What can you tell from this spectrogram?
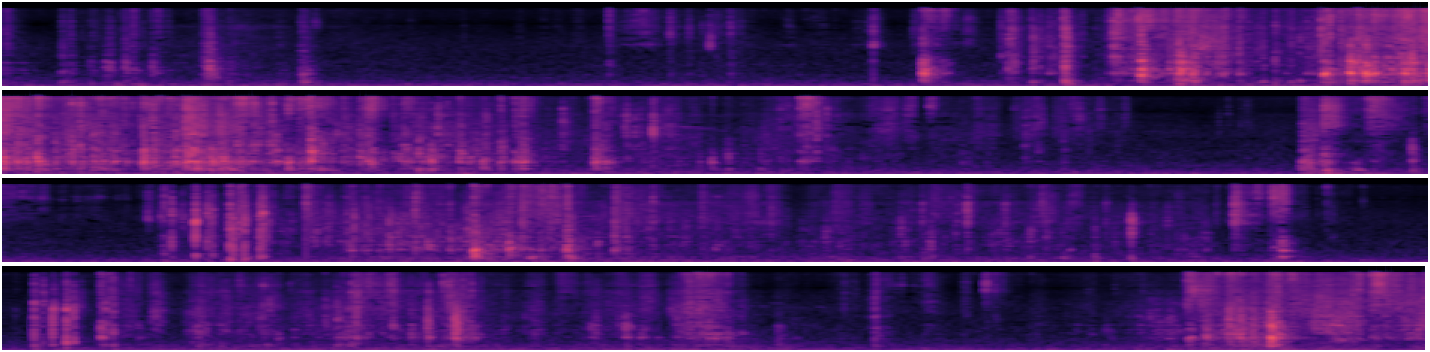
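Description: Moulded blocks of dyed gym chalk being snapped and crushed by hand: crisp snaps and gritty crunching as the pieces crumble to powder, densest from about six to ten seconds in and again near the end.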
